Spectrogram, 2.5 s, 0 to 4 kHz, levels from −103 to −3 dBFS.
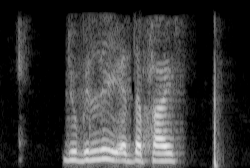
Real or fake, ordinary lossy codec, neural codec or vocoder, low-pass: real; AAC, 16 kbps; none; 3.6 kHz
